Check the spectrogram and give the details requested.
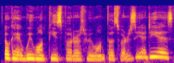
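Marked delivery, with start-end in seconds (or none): none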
